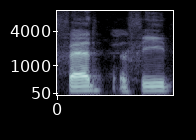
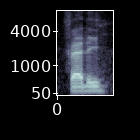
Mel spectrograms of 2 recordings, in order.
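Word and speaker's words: Fedde: Saturday, during the day, you got Gibson versus Feed, however you say his name. Fetty? Right. Fetty.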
